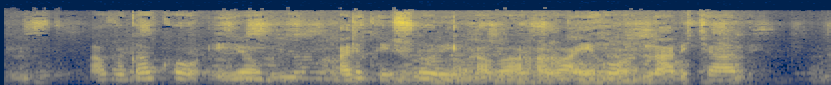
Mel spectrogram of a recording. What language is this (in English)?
Kinyarwanda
